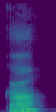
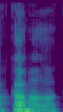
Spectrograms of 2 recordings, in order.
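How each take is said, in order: First: "كاماراد" split into ka, ma, rad; syllable by syllable. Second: Said in the usual way. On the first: Shown as a demonstration. Teacher dictates syllables while writing.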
